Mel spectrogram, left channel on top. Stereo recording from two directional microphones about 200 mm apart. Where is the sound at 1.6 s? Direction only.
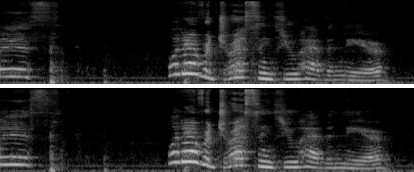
30° right (ahead or behind).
